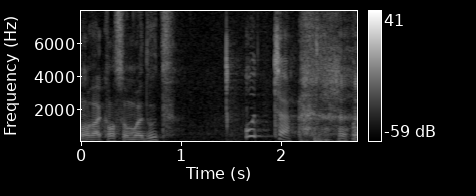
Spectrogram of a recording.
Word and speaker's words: août: Oui. Mais au temps d'Apollinaire, il y a un peu plus d'un siècle, bientôt finira loup, reverrai-je mon petit loup, le T final de août était muet.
